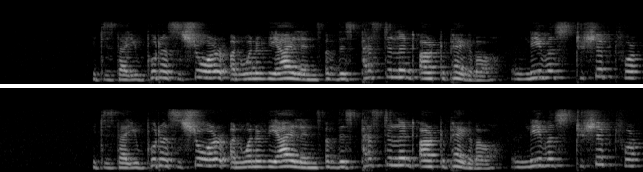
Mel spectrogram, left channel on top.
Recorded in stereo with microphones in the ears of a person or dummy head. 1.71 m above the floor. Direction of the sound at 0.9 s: 5° right (ahead or behind).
